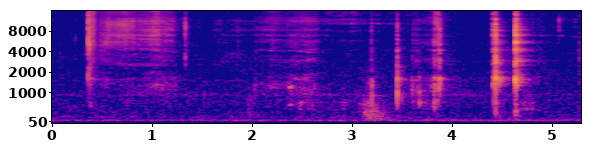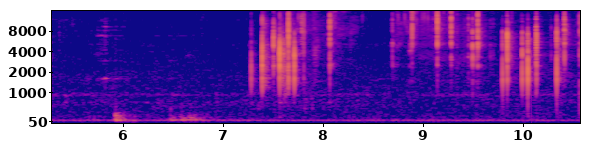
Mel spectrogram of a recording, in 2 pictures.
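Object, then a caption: Small round plastic powder jar. Long acrylic nails tap and scratch a small, hollow, round plastic loose-powder jar with a silver band, working over its lid, side and bottom. Sharp, bright clicks and dry scratching come in scattered bursts, and each tap dies away almost instantly with no ring.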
